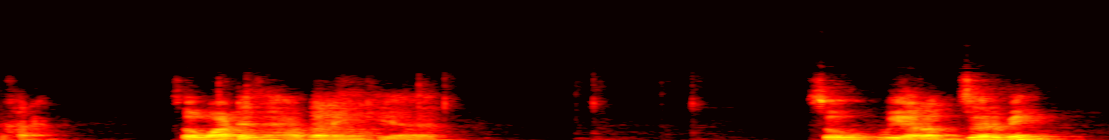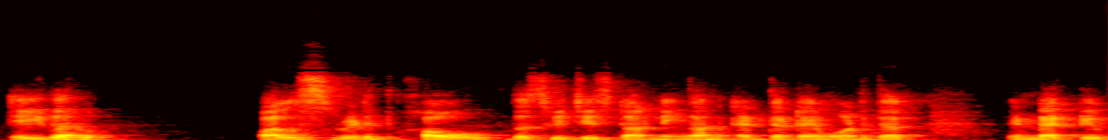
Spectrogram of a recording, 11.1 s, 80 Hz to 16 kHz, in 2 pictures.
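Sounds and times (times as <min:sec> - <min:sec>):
computer mouse clicks: 0:01.2 - 0:03.6.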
